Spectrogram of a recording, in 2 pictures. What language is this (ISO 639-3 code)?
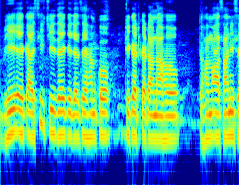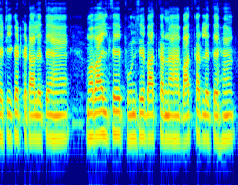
urd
